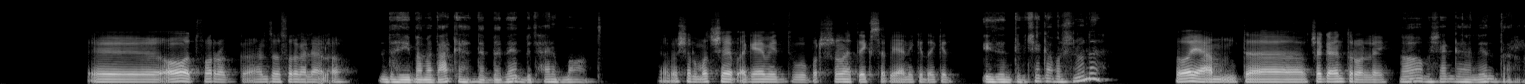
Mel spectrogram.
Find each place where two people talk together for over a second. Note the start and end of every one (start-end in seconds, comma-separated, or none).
none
